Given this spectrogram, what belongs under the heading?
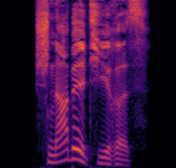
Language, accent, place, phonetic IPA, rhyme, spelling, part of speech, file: German, Germany, Berlin, [ˈʃnaːbl̩ˌtiːʁəs], -aːbl̩tiːʁəs, Schnabeltieres, noun, De-Schnabeltieres.ogg
- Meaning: genitive singular of Schnabeltier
